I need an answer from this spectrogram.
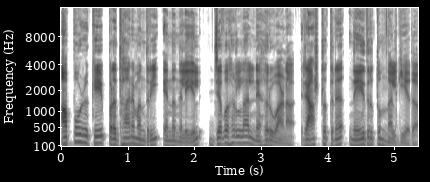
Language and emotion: Malayalam, neutral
